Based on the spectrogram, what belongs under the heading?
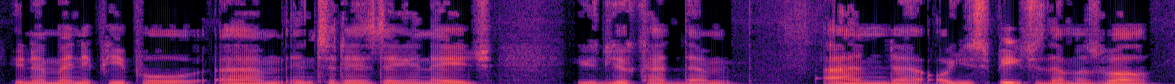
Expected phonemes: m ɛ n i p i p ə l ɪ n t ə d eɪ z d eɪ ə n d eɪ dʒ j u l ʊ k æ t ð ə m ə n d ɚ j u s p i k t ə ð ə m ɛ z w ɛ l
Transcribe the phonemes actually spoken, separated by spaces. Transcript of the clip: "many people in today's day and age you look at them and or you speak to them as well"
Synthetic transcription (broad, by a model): m ɛ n i p i p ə l ɪ n t ə d eɪ z d eɪ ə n eɪ dʒ j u l ʊ k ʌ t ð ə m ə n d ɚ j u s p i k t ə ð ə m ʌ z w ɛ l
